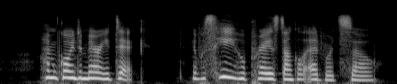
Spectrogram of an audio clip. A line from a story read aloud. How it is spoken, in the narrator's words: she cried, a catch in her voice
